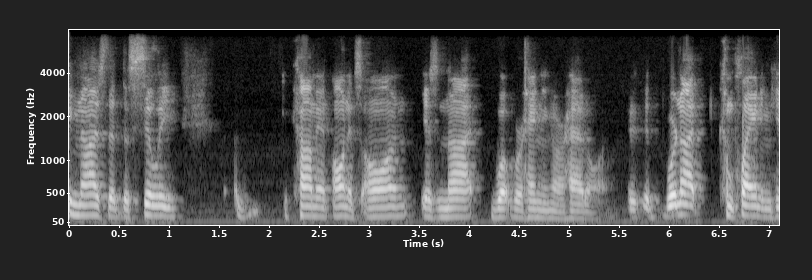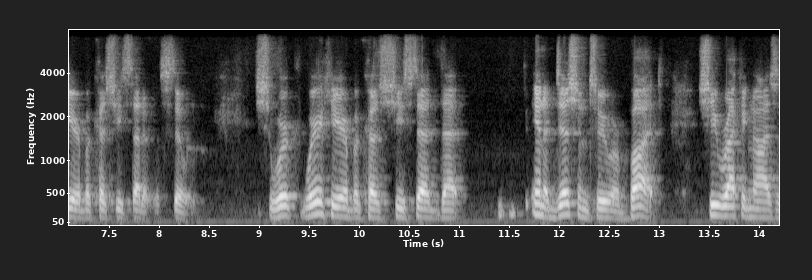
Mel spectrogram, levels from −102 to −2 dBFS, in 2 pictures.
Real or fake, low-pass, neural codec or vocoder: real; 7.2 kHz; none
